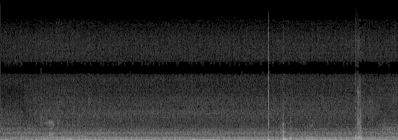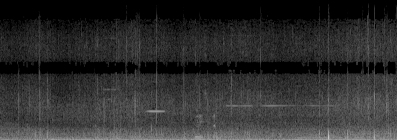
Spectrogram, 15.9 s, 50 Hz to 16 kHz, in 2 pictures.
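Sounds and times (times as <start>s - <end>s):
low engine hum: 0.0s - 15.9s
tyres crunching gravel: 5.9s - 15.9s.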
